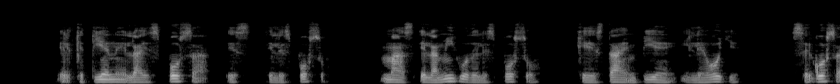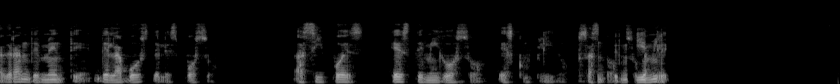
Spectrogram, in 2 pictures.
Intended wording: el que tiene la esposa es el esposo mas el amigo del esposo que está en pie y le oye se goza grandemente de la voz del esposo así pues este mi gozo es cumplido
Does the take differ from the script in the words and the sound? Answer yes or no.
yes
